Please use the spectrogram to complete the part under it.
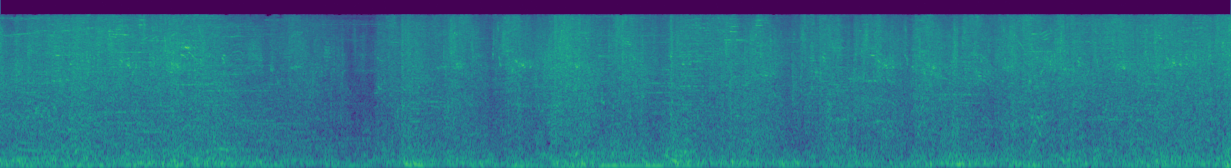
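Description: Magic spells burst and crackle amid a hectic fantasy battle.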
